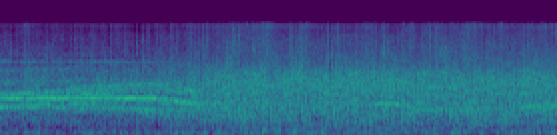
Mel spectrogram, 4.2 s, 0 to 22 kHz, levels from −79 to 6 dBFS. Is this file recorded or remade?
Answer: remade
